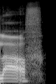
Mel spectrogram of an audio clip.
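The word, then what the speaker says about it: laugh: तो यहाँ पर भी एक उच्चारण आ होगा। तो इसे हम क्या पढ़ते हैं, इसे हम पढ़ते हैं लाफ, क्या पढ़ते हैं, लाफ।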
